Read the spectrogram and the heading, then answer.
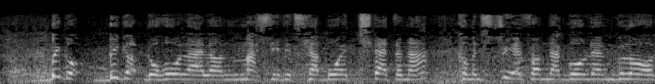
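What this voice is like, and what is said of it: Put-on Jamaican patois accent. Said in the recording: “Why why is Tom Hanks' ch- son Chet speaking ... It's patois? ... patois ... The accent”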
